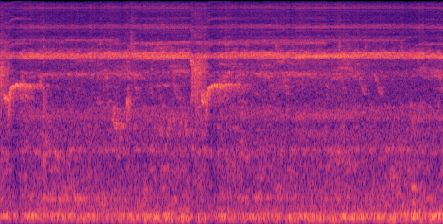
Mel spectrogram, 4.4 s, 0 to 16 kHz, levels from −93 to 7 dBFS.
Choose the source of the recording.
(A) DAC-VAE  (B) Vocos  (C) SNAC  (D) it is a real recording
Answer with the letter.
D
